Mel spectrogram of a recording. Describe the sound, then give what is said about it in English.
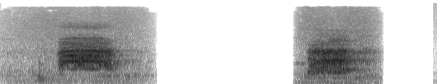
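Two loud, harsh barks from a muntjac deer, its alarm call, separated by a pause of over a second, each a short rasping call with strong mid-range energy and no talking over them. “The muntjac is sometimes called the barking deer because of its alarm call. This is what a muntjac sounds like.”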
